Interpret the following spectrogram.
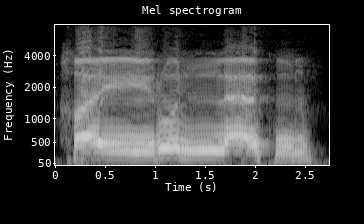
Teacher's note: Daripada perkataan ini ra tandui di depan khairun. Tapi datang lam kena masuk tanpa dengung jadi rul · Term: idgham bila gunnah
